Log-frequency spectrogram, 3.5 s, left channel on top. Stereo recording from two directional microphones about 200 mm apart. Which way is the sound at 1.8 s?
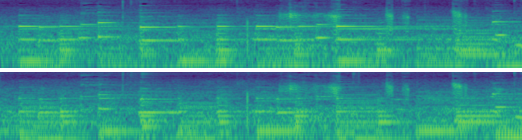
35° left (ahead or behind).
